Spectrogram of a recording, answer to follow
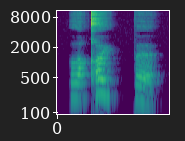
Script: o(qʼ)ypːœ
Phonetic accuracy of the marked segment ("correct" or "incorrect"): correct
